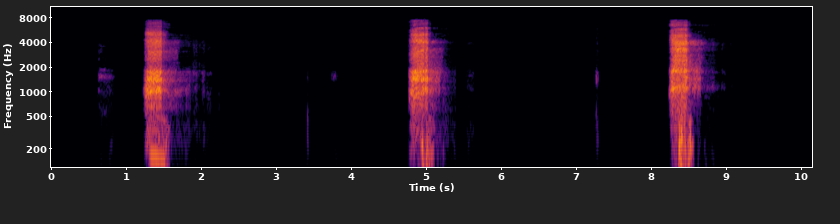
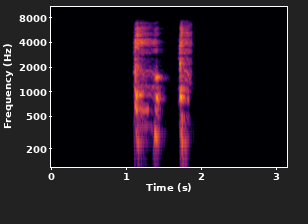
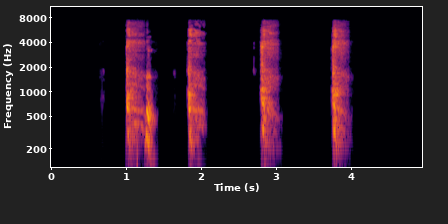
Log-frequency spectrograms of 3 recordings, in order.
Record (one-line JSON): {"exhalation_length": "10.2 s", "exhalation_amplitude": 32768, "exhalation_signal_mean_std_ratio": 0.23, "cough_length": "3.2 s", "cough_amplitude": 28849, "cough_signal_mean_std_ratio": 0.25, "three_cough_length": "4.9 s", "three_cough_amplitude": 30241, "three_cough_signal_mean_std_ratio": 0.29, "survey_phase": "beta (2021-08-13 to 2022-03-07)", "age": "45-64", "gender": "Female", "wearing_mask": "No", "symptom_none": true, "smoker_status": "Never smoked", "respiratory_condition_asthma": false, "respiratory_condition_other": false, "recruitment_source": "REACT", "submission_delay": "1 day", "covid_test_result": "Negative", "covid_test_method": "RT-qPCR"}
